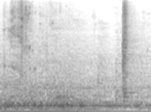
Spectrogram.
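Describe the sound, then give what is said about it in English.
A short splash of water poured into a glass for a cocktail, followed a second later by a brief clink, all over a steady low electrical hum with no talking. “Here's what I do for water.”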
